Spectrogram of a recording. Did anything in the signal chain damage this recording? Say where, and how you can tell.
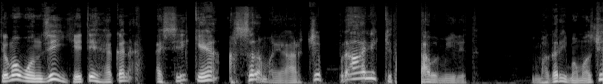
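Yes. At the network and jitter-buffer stage, from 1.37 to 1.58 s the last sound carries on as a fading buzz for about 188 ms and then goes silent. It is likely a call audio freeze caused by delayed packets. The waveform shows a decaying repeated pattern, then a flat line, before the sound resumes where it stopped.

A short concealed packet loss in the network and decoder occurs at 1.78 to 1.82 s. About 20 ms was lost and replaced with continued sound, which shows as a brief smear or wobble with blurred spectrogram texture.

A call bitrate drop in the codec runs from 2.33 to 5.77 s, falling from 32 to 15 kbps and staying at the lowest rate for about 2.4 s. The audio turns rough and watery, and the spectrogram looks coarser and blotchier.

A playback stall sits at 3.96 to 4.22 s, with the output dead silent for about 254 ms, most probably from the player starving or blocking. It appears as a flat, near-silent stretch in the waveform and a blank vertical band on the spectrogram.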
